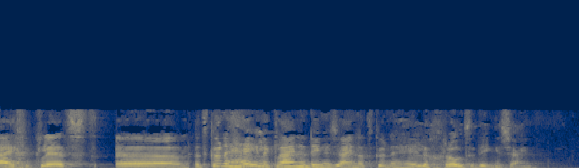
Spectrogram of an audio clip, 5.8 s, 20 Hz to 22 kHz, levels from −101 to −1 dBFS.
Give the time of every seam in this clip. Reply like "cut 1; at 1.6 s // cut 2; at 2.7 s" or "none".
cut 1; at 1.9 s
